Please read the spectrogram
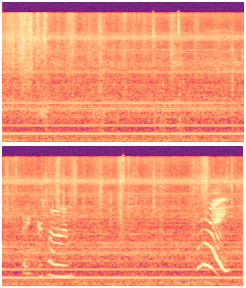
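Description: A steady low hum runs under two brief vocal sounds: a short one about halfway through, and a falling cry near the end.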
